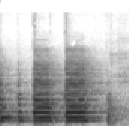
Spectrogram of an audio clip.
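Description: Electric guitar driven through an overdrive pedal, several distorted strummed chords in an uneven rhythm with two loud sustained hits, gritty and close, with no voices.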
